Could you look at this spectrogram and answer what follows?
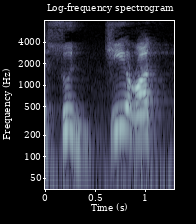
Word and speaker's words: سُجِّرَتْ: وَإِذَا الْبِحَارُ سُجِّرَتْ، را کو پر کریں اور تا میں قلقلہ بالکل نہ کریں، یعنی تا کی ادائیگی میں ٹکراؤ نہیں ہوگا بلکہ ہلکے سے سجرت.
